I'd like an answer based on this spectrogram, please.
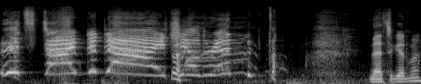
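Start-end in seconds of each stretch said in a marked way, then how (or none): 0.1-2.8 very high, very slow, sinister, creepy clown voice. Asked for a creepy clown line, the speaker performs one: creepy clown voice. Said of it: "what's my creepy clown impression?".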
